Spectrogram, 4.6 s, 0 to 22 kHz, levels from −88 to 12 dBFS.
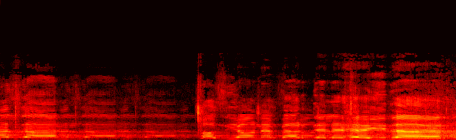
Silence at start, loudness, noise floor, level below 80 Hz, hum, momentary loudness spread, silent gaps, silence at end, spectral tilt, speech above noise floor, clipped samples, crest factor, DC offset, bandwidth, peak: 0 s; -29 LUFS; -51 dBFS; under -90 dBFS; none; 25 LU; none; 0 s; 0.5 dB/octave; 22 dB; under 0.1%; 22 dB; under 0.1%; 13.5 kHz; -10 dBFS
